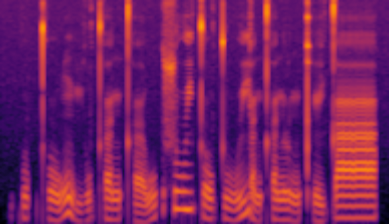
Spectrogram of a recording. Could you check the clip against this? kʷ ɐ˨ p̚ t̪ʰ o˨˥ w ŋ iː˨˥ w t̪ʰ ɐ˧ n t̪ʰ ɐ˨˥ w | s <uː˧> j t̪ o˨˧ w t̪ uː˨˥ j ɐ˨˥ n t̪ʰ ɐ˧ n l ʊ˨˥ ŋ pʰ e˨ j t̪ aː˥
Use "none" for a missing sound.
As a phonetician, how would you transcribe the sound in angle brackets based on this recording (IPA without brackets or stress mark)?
uː˥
